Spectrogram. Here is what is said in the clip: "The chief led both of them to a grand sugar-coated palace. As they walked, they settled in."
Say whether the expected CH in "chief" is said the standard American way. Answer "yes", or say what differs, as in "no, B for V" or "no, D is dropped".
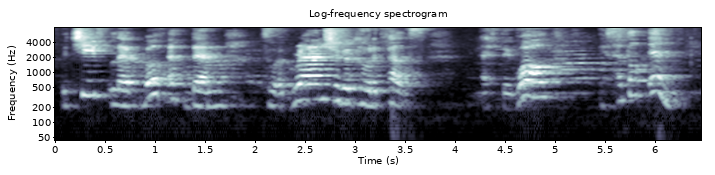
yes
